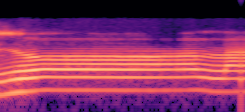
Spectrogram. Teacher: টান হবে পাঁচ আলিফ, জল্লান। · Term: লাজিম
